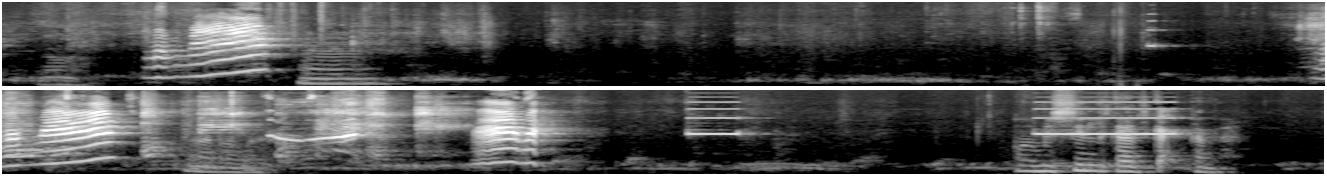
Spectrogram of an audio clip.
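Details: Pet hill parrot indoors, taught to say "mummy papa". Several harsh, nasal, voice-like bursts with rising tones come in clusters separated by quiet gaps. Faint room noise and a few brief whistle-like tones are heard near the end.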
